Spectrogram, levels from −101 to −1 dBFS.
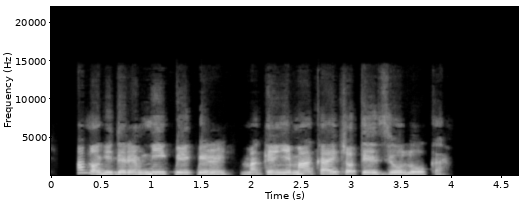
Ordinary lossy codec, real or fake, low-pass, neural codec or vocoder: AAC, 48 kbps; fake; 14.4 kHz; codec, 44.1 kHz, 7.8 kbps, DAC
